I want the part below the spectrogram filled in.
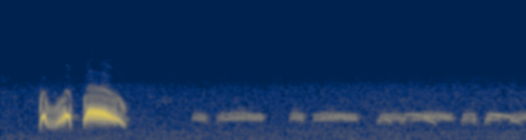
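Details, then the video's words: Spotted doves, male and female decoy birds, cooing to provoke rival doves into fighting coos: two loud, low, hollow coo phrases, then a quieter run of six softer, even coo notes with short gaps. "Tiếng chim cu mồi thúc đấu/ chim cu gáy kích bổi nhanh nổi gù đấu lại/ chim cu cườm thúc rút bổi"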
